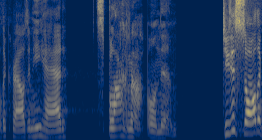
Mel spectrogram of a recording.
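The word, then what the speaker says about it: splagna (σπλάγχνα): And if you kind of say it like you're a little bit angry and sick in your stomach, it's better like splagna. It's like splagna. What does that mean?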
